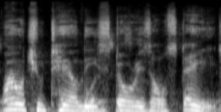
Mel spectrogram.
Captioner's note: men laughing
